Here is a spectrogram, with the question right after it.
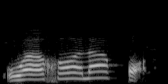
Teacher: Pantulan qalqalah harus dikuatkan ya. Jadi terdengar pantulannya.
